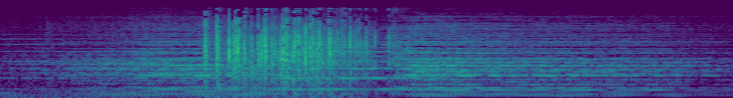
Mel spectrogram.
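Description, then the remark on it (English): A short burst of dice clattering and tumbling across a table, a quick run of rattling clicks lasting about a second, fairly loud over a quiet steady background. “That was a hell of a roll.”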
